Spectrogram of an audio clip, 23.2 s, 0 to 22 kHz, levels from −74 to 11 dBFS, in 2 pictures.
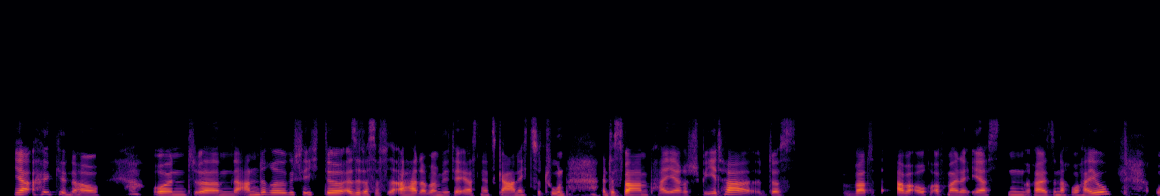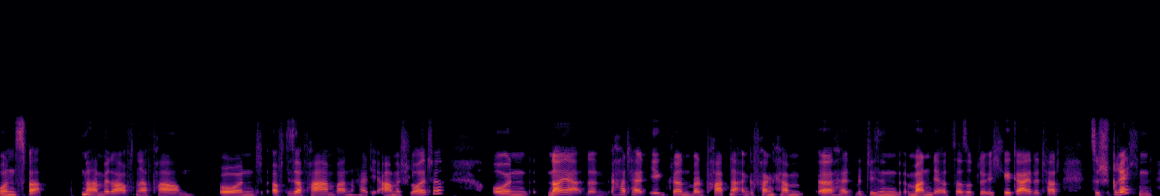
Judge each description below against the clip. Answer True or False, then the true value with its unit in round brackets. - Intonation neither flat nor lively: False (2.3 semitones)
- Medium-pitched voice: True (175 Hz)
